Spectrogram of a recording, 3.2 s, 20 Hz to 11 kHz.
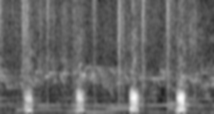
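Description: A dog barks in Kingdom Come Deliverance 2, four evenly spaced single barks standing out at moderate distance over a quiet ambient game background.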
